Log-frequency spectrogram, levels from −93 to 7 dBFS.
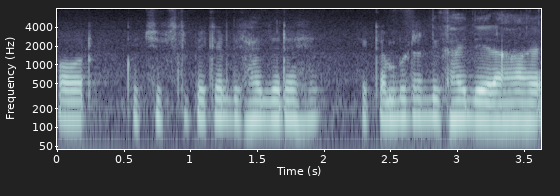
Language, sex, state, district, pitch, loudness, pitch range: Hindi, male, Chhattisgarh, Bilaspur, 130 Hz, -18 LUFS, 130-135 Hz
